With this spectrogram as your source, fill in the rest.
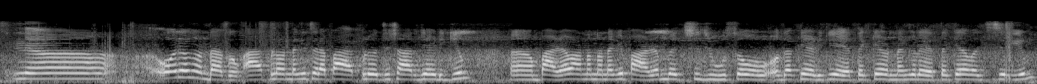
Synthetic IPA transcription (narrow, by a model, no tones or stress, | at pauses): oːɾo̞ːnuɳɖaːkːumaːpːiɭuɳɖe̞ŋɡilt͡ɕilɐpːoaːpːiɭʋɐt͡ɕːɨɕard͡ʑɐɐɽikʲːum | pɐɻɐaːɳnːuɳɖe̞ŋɡilpɐɻɐmʋet͡ɕːɨd͡ʑuːsoːðo̞kːe̞ɐɽikʲːueːt̪ːokːeuɳɖe̞ŋɡileːt̪ːokːeaʋɐt͡ɕːɨ̥t͡ɕe̞jːum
